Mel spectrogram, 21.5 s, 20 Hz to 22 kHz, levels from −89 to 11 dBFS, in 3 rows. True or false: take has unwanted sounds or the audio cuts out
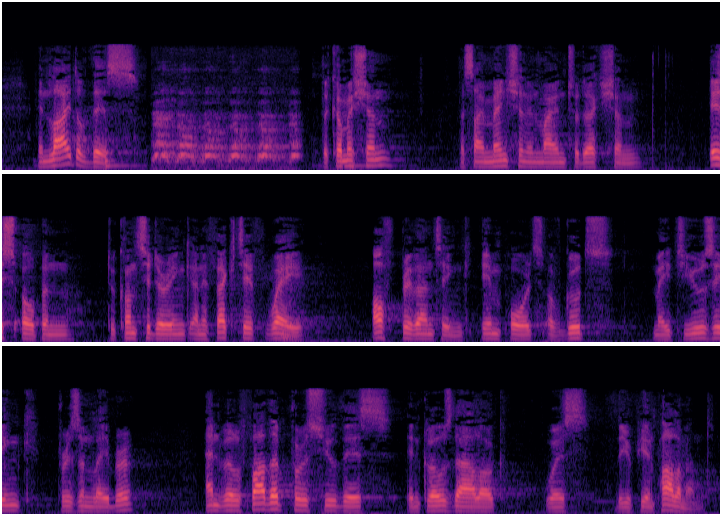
true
